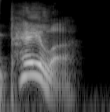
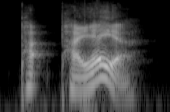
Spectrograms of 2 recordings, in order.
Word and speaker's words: paella: I'm making paella. Paella, Mark, it's paella.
